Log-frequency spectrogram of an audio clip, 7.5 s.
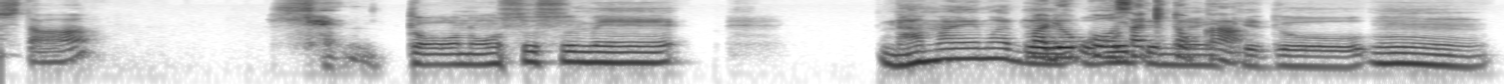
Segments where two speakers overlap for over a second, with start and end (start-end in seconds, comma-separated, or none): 5.1-6.3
